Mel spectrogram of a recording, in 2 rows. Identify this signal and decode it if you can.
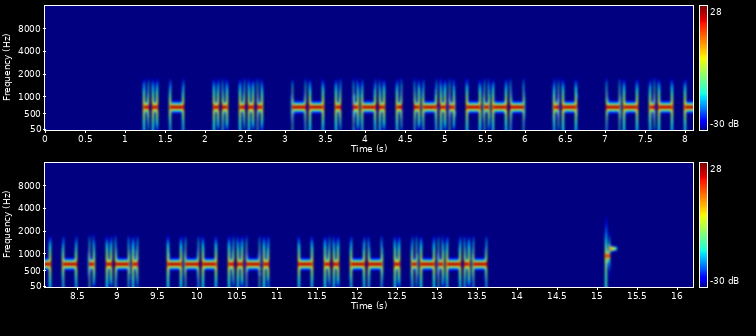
Morse code, heard as a keyed tone, about 22 wpm, 700 Hz. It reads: IT IS MERELY A MATTER OF TIME.
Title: Sentences from Top 1400 Words 22wpm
